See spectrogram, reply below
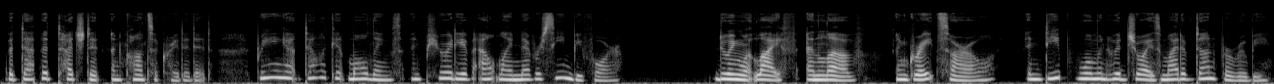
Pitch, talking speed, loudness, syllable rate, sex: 230 Hz, 165 wpm, -18 LUFS, 5.5 syllables/s, female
